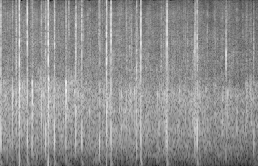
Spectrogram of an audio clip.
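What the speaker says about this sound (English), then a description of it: "So again, applause for yourselves," Scattered audience clapping at an aquatic sports convention session, individual claps standing out distinctly in a thinning, uneven patter that fades toward the end.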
